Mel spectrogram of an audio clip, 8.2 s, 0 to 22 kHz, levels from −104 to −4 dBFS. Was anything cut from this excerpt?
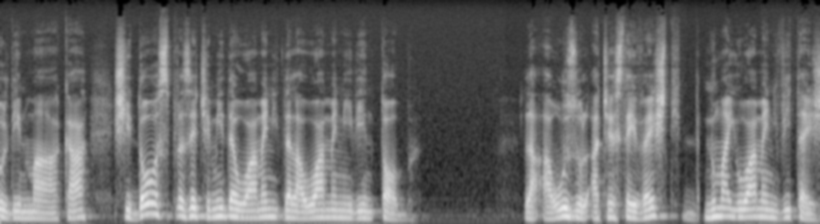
yes; 1 cut; at 6.9 s

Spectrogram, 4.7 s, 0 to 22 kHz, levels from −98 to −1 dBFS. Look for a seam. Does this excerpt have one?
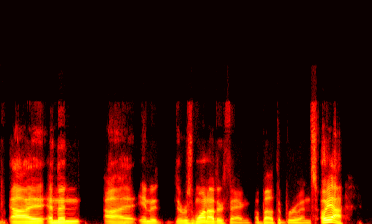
no; 0 cuts

